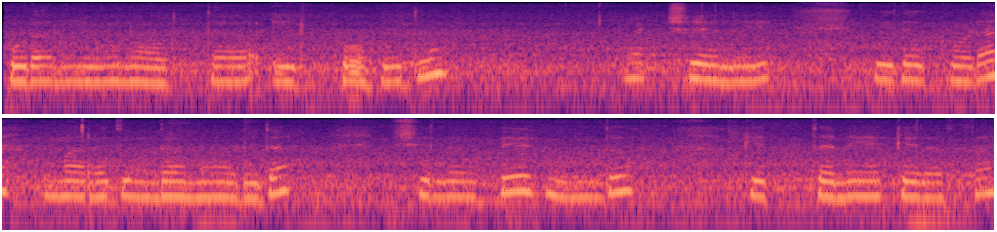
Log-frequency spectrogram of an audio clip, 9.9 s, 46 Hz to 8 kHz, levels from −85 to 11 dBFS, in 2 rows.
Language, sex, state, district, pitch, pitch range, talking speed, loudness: Kannada, female, Karnataka, Dakshina Kannada, 215 Hz, 205-230 Hz, 50 wpm, -17 LUFS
